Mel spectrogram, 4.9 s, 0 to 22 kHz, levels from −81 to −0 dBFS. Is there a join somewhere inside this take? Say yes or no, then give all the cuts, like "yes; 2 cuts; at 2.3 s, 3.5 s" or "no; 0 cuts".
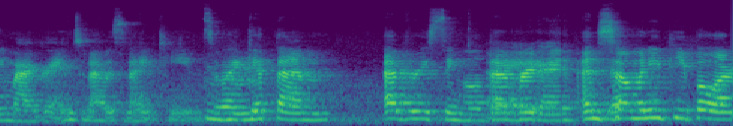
no; 0 cuts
